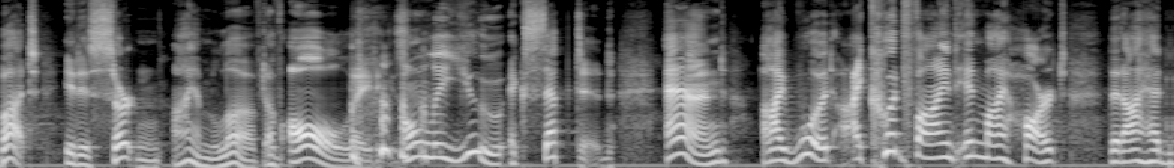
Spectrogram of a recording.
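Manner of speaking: a cocky Benedick mocking Beatrice; Benedick reading.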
